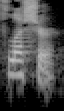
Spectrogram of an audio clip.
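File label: "flusher", English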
